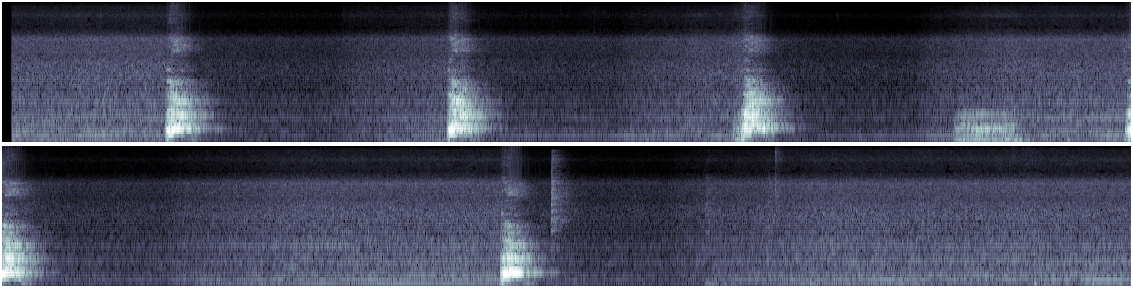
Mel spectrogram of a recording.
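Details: Mabel, a rescued Saint Bernard, barks at her over-excited Tibetan Mastiff brother Kuma because she isn't having it. Six short, sharp barks come at irregular gaps of one to four seconds over a steady low indoor hum.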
